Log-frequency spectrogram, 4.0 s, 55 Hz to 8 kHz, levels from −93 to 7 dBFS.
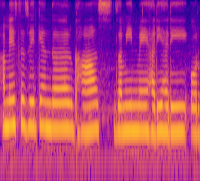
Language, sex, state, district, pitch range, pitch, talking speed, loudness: Hindi, female, Madhya Pradesh, Bhopal, 215-240 Hz, 220 Hz, 165 wpm, -14 LUFS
